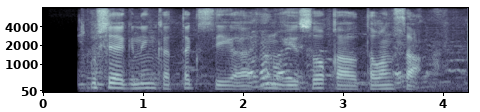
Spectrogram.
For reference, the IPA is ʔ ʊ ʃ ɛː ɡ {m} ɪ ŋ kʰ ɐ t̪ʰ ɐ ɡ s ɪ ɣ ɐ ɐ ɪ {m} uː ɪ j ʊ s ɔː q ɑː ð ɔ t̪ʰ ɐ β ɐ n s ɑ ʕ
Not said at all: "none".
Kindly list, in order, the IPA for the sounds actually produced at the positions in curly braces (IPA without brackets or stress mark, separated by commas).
n, n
